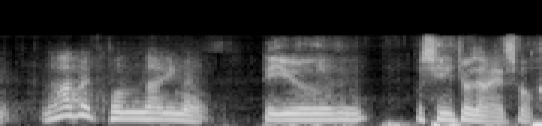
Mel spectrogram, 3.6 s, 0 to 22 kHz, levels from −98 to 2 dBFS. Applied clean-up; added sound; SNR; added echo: neural mask model DeepFilterNet 3.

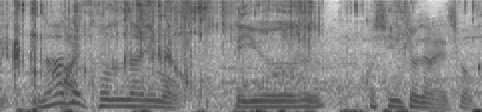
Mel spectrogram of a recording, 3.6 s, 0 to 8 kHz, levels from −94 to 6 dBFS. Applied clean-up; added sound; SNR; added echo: none; Chewing, mastication; -3 dB; none.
